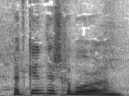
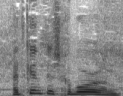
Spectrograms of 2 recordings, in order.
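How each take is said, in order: First: "Het kind IS geboren", punch is; guards shouting. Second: "Het KIND is geboren", punch kind; guards shouting. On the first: Guards insist to their master, stress on is. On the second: Guards alarm their master, stress on kind. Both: Acted.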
